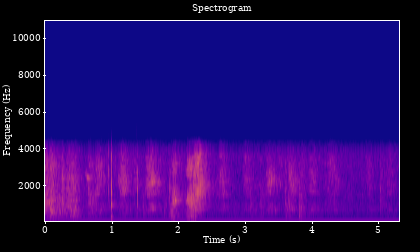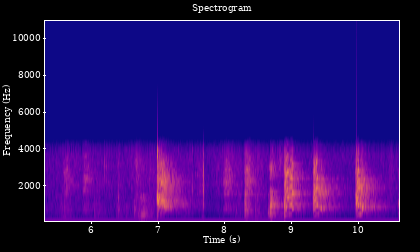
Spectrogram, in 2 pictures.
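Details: Salem, a pet dog, playing with a soccer ball; short sharp barks and yips scattered through the clip, loudest bursts near the end, with scuffling and thumping between them.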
